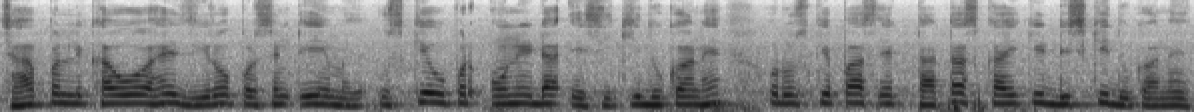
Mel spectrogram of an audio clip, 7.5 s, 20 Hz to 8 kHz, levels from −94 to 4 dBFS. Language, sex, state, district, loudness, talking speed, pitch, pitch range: Hindi, female, Gujarat, Gandhinagar, -14 LUFS, 210 wpm, 170 Hz, 155-185 Hz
